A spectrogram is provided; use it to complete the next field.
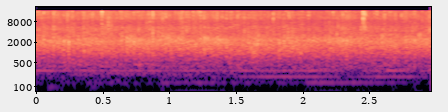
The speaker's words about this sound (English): Can we just put our hands together today and welcome some people into God's family?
